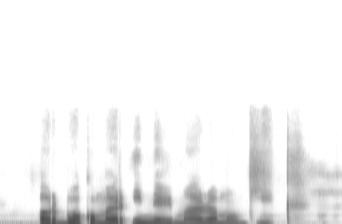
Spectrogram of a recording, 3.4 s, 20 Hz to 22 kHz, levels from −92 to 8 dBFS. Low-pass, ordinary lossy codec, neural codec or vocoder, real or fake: none; none; codec, 24 kHz, 0.9 kbps, WavTokenizer, large speech release; fake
